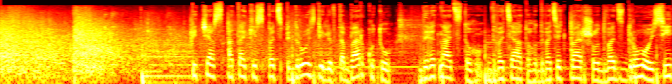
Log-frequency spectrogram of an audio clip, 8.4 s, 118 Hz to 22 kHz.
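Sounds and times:
stun grenade explosions: 0.0 - 5.3
speech: 2.4 - 8.3.

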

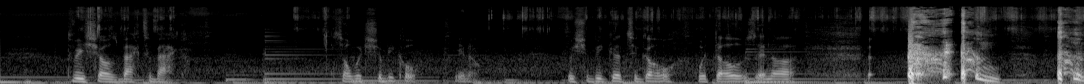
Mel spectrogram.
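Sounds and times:
speech: 0.7 - 2.4, 3.4 - 4.9, 5.6 - 8.9, 9.7 - 10.8
person coughing from dust in the air: 9.1 - 10.0, 10.6 - 10.8.

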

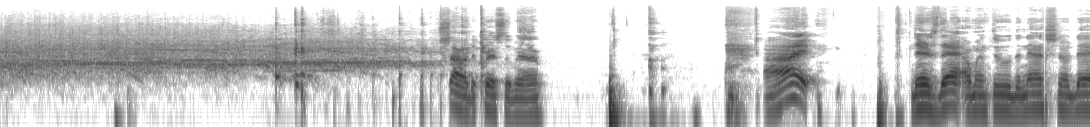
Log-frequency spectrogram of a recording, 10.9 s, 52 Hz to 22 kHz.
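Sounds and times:
crowd applause: 0.0 - 4.9
speech: 4.5 - 5.5, 7.6 - 8.3, 9.1 - 10.8.

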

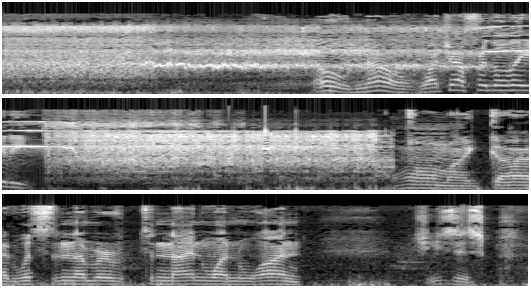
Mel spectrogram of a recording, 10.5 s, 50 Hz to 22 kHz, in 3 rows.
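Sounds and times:
driverless autonomous ride-hail car tires skidding: 0.1 - 6.1
speech: 2.1 - 3.8, 6.2 - 9.1, 9.8 - 10.5.

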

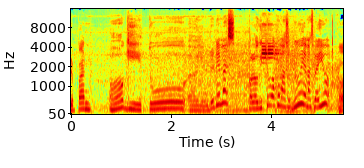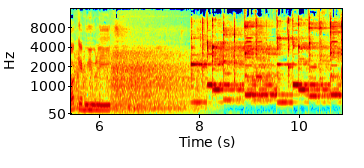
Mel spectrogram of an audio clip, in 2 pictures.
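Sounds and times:
speech: 0.0 - 6.5
phone ringtone melody for an incoming call: 7.8 - 10.8.

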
